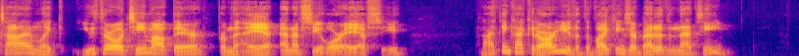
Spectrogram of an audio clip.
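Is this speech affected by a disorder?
No.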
